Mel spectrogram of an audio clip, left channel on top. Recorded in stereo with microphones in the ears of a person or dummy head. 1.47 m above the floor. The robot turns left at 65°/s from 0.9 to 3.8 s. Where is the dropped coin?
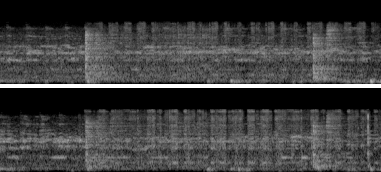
35° left (ahead or behind), 1.6 m; by 3.4 s 20° right (ahead or behind), 1.6 m.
